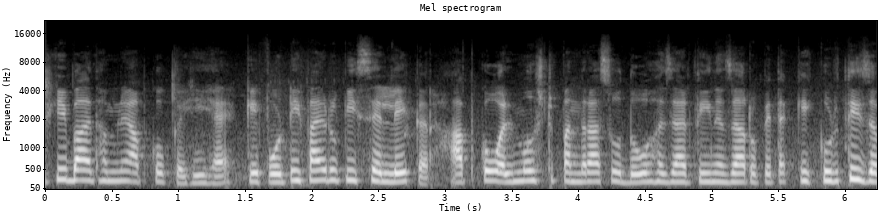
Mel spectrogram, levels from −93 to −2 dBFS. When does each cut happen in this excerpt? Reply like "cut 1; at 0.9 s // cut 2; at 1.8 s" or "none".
none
